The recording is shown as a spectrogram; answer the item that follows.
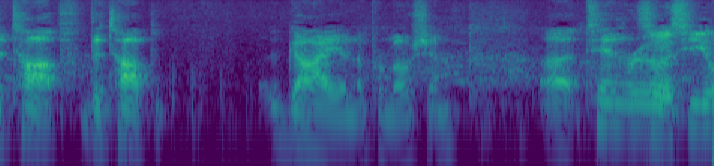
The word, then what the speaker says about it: Tenryu: Tenryu, is that how you say it?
